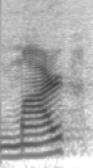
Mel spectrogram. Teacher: esse som de R, no caso, re, pode ser um retroflexo, em mar, pode ser mar, aspirado, pode ser mar, entendeu?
